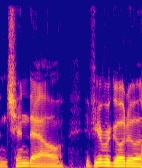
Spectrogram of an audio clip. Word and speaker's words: Qingdao: it says Tsingtao, yeah, but it's pronounced Qingdao.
